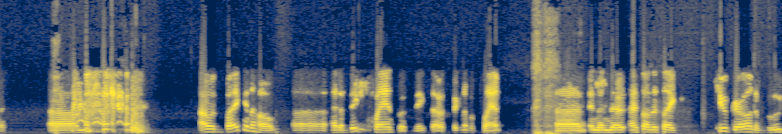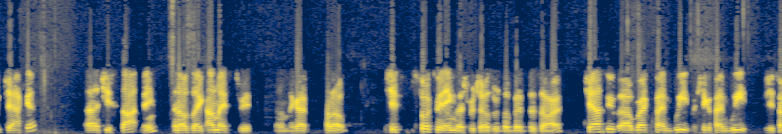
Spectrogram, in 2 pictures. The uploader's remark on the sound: After a downright rigamarole of technological schizophrenics. Call in from London and Berlin. A pan-European discussion.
